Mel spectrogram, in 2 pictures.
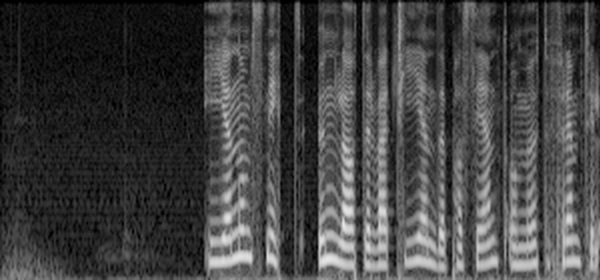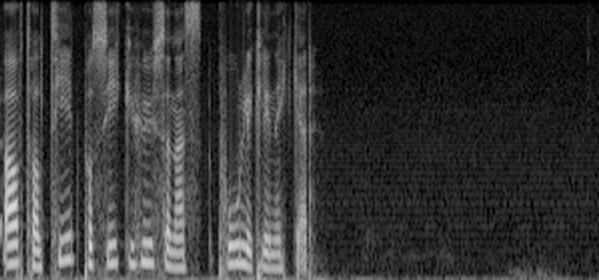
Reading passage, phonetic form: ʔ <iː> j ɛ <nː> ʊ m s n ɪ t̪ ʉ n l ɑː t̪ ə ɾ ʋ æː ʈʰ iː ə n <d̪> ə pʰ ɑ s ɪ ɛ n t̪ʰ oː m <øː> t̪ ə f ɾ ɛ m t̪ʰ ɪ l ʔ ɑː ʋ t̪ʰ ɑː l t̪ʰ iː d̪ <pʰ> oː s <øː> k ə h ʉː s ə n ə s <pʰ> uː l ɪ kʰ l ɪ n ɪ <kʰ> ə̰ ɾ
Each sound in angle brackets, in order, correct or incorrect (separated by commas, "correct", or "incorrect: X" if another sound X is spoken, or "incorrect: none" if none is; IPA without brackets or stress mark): correct, incorrect: n, correct, correct, correct, incorrect: yː, correct, incorrect: k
